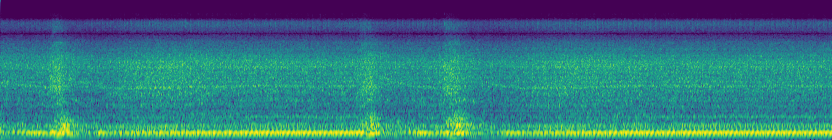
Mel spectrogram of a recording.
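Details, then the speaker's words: Nissan GTI-R rebuilt engine, first runs after reinstall: steady low idle, each throttle stab sags and hesitates; owner suspects TPS set wrong, also slow cranking possibly from a dirty ground, lacking power. "Well, it runs. So, that's a start. Something's not right, though. Every time I press the throttle, maybe TPS is set wrong."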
